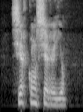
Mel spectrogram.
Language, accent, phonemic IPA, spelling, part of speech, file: French, Canada, /siʁ.kɔ̃.si.ʁjɔ̃/, circoncirions, verb, LL-Q150 (fra)-circoncirions.wav
- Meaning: first-person plural conditional of circoncire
